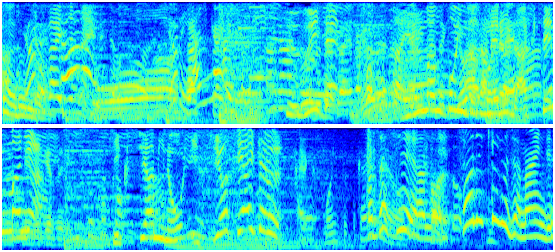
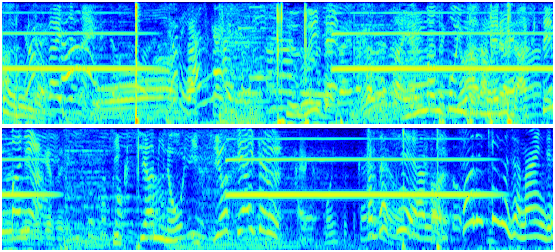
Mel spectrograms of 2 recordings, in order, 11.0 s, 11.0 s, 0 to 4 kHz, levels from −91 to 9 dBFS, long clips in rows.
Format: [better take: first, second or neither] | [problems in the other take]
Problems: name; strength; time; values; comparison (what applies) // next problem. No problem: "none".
first | background sound (Camera + Wind instrument, woodwind instrument); 1 dB above the speech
